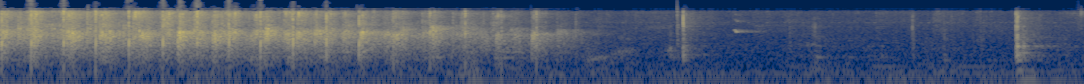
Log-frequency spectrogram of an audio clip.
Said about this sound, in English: Let's give one more round of applause to all of our graduates.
